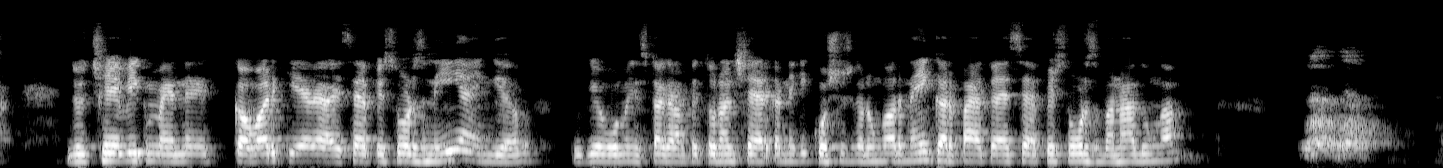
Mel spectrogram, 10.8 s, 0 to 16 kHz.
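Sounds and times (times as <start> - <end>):
speech: 0.5 - 9.0
dog barking: 9.8 - 10.5.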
